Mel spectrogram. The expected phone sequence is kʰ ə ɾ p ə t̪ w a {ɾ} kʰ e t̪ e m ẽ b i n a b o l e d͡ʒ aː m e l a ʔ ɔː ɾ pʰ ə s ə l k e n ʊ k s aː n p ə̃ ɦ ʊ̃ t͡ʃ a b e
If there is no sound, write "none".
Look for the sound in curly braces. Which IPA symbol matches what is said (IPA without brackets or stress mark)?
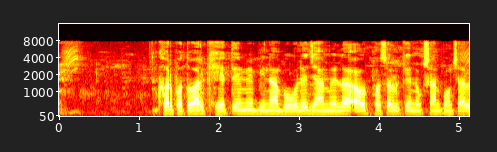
ɾ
